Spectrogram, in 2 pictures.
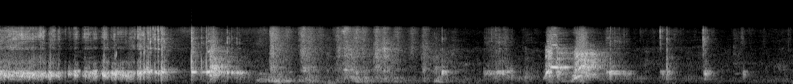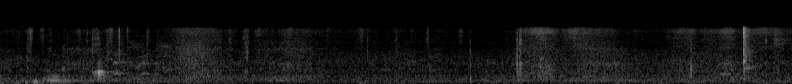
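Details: Siberian Husky puppies giving a fast burst of sharp, overlapping yips and barks for about seven seconds, then fading to scattered, softer yaps and quiet pauses.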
